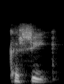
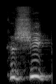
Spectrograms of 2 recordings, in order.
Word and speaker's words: Kashyyyk: names and stuff name of the wookie's homeworld kashyyyk kashyyyk that's how you spell it k-a-s-h-y-y-k yeah y-y-y-k right okay yeah yeah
